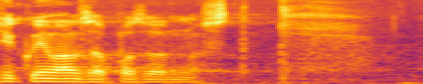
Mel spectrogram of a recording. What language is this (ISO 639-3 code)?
ces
